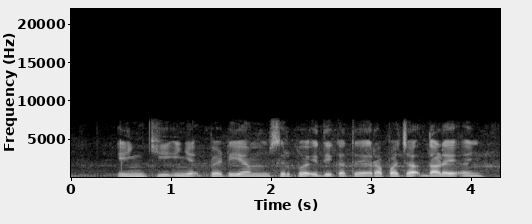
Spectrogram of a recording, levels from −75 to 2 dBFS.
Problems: constant background noise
